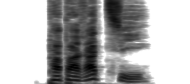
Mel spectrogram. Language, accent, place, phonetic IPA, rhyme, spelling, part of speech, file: German, Germany, Berlin, [papaˈʁat͡si], -at͡si, Paparazzi, noun, De-Paparazzi.ogg
- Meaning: plural of Paparazzo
